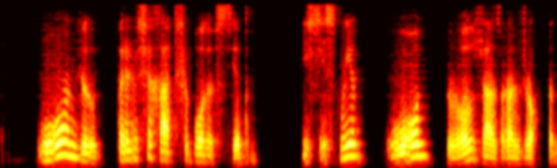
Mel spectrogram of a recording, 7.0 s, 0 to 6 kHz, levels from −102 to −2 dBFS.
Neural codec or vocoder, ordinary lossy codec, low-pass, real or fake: codec, 16 kHz, 1 kbps, FunCodec, trained on LibriTTS, 50 frames a second; AAC, 48 kbps; 5.4 kHz; fake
